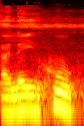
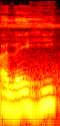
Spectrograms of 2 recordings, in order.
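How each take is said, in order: First: The final syllable ends in a u vowel. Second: The final syllable ends in an i vowel. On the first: "अलैहु हे की पेश से" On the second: "अलैहि की हा के नीचे ज़ेर है"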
